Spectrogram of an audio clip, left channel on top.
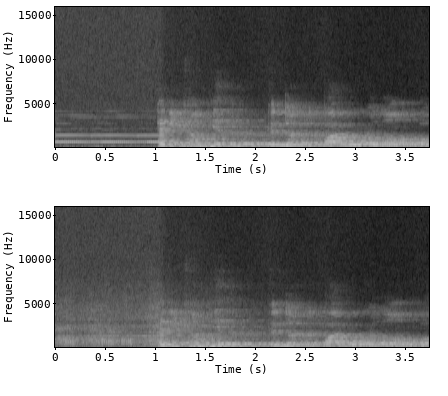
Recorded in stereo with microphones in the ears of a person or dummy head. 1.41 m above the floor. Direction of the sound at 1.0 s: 15° left (ahead or behind).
